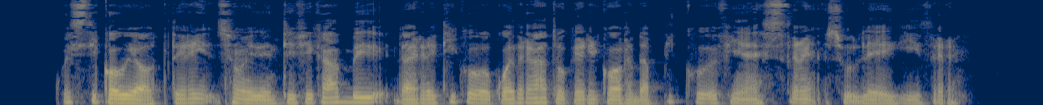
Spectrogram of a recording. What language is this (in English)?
Italian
